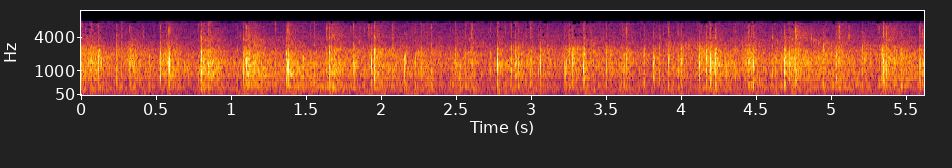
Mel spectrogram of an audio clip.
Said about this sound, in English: Can we put our hands together for the Lord?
